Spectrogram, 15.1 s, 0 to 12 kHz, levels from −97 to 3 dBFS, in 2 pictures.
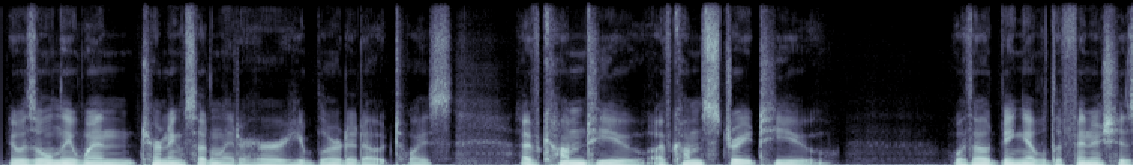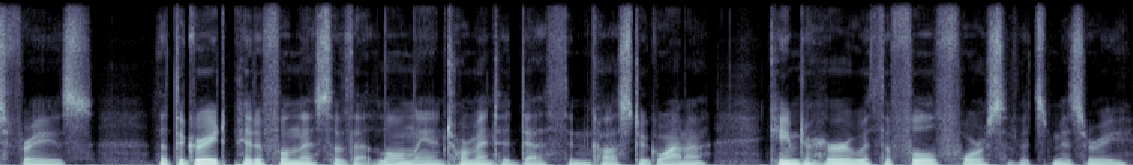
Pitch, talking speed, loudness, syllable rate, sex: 110 Hz, 195 wpm, -18 LUFS, 5.8 syllables/s, male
